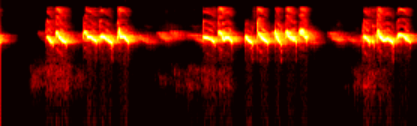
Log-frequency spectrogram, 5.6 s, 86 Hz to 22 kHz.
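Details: A white-rumped shama sings on 29 August 2021, giving clipped, buzzy note groups and a soft sustained whistle, with a short silence at the start.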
